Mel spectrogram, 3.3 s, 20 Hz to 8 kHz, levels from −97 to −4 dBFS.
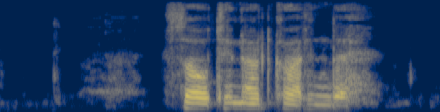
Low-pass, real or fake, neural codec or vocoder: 7.2 kHz; fake; codec, 16 kHz in and 24 kHz out, 2.2 kbps, FireRedTTS-2 codec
